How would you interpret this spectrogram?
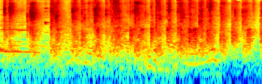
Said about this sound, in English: How many people from Kiwanis are here? Can I just hear a round of applause from Kiwanis?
